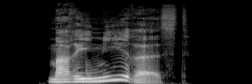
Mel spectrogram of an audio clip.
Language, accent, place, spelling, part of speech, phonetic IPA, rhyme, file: German, Germany, Berlin, marinierest, verb, [maʁiˈniːʁəst], -iːʁəst, De-marinierest.ogg
- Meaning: second-person singular subjunctive I of marinieren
